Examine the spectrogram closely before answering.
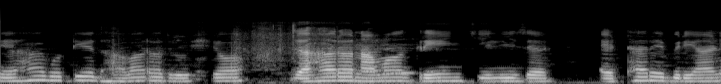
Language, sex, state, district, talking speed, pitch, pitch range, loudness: Odia, male, Odisha, Sambalpur, 90 wpm, 155 Hz, 150-175 Hz, -20 LUFS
